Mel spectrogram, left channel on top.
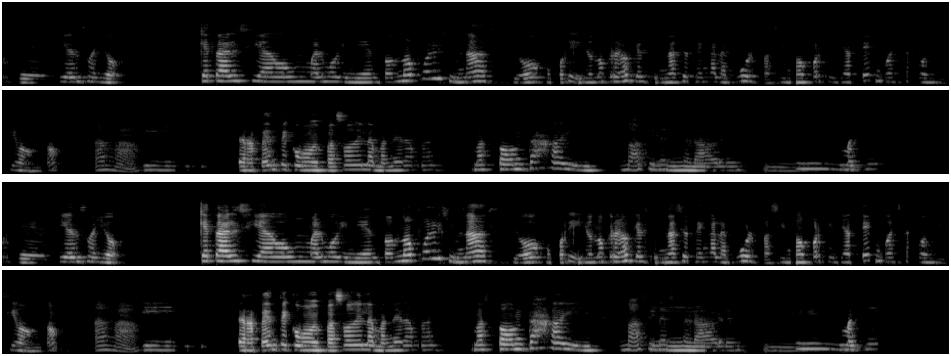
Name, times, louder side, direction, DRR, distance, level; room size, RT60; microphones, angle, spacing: voice 1, 0.2-1.2 2.0-4.9 5.1-7.5 7.8-8.1 8.4-8.5 8.8-8.9 9.2-10.0 10.9-11.2 11.8-13.8 14.2-15.4 16.1-16.5 17.4-18.2, right 7 dB, 80° right, 0.5 m, -31 dB
voice 2, 10.4-10.9 15.6-17.5, right 3 dB, 50° right, 1.0 m, -45 dB
8.3 x 8.1 x 3.0 m
head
